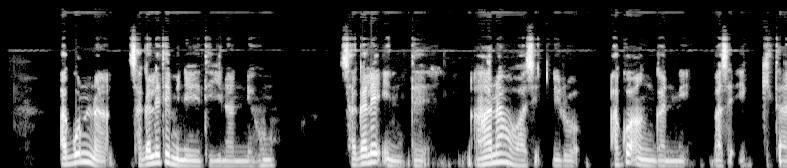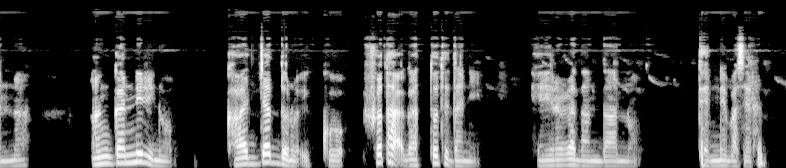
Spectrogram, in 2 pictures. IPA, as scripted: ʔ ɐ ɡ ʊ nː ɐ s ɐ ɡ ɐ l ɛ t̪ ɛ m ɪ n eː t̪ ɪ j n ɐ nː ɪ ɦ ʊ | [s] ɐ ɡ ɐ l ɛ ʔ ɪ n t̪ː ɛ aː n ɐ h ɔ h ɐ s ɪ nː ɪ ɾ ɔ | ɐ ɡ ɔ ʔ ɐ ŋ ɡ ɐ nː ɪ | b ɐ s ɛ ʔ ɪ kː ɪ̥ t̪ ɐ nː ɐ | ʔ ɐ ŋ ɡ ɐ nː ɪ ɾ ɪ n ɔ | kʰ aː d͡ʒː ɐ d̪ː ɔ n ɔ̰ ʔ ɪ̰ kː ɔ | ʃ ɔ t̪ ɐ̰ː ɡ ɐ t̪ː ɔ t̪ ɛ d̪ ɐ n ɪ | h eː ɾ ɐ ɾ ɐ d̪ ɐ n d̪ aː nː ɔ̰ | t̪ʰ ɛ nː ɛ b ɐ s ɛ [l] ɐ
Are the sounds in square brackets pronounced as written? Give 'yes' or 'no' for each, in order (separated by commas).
yes, no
